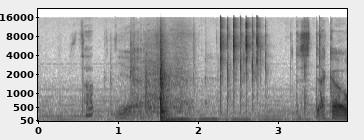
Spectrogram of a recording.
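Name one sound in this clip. Marker pens clatter together in a hand.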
